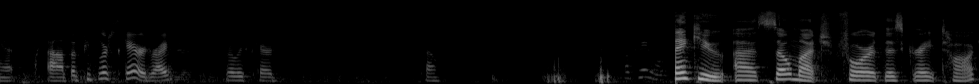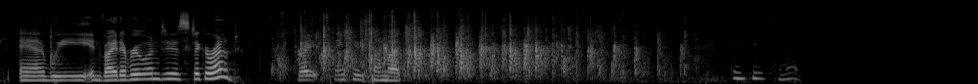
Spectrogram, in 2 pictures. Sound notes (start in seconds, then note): 13.8 applause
